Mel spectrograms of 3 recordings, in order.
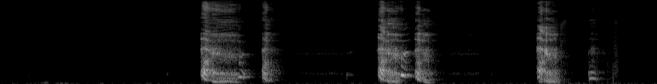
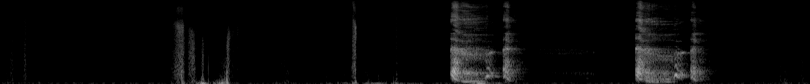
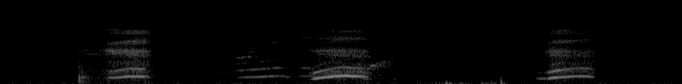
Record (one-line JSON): {"cough_length": "6.6 s", "cough_amplitude": 12276, "cough_signal_mean_std_ratio": 0.35, "three_cough_length": "8.1 s", "three_cough_amplitude": 10036, "three_cough_signal_mean_std_ratio": 0.32, "exhalation_length": "6.8 s", "exhalation_amplitude": 957, "exhalation_signal_mean_std_ratio": 0.51, "survey_phase": "beta (2021-08-13 to 2022-03-07)", "age": "18-44", "gender": "Female", "wearing_mask": "No", "symptom_cough_any": true, "symptom_new_continuous_cough": true, "symptom_runny_or_blocked_nose": true, "symptom_fatigue": true, "symptom_fever_high_temperature": true, "symptom_headache": true, "symptom_onset": "4 days", "smoker_status": "Never smoked", "respiratory_condition_asthma": false, "respiratory_condition_other": false, "recruitment_source": "Test and Trace", "submission_delay": "2 days", "covid_test_result": "Positive", "covid_test_method": "RT-qPCR", "covid_ct_value": 14.1, "covid_ct_gene": "ORF1ab gene", "covid_ct_mean": 14.4, "covid_viral_load": "19000000 copies/ml", "covid_viral_load_category": "High viral load (>1M copies/ml)"}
